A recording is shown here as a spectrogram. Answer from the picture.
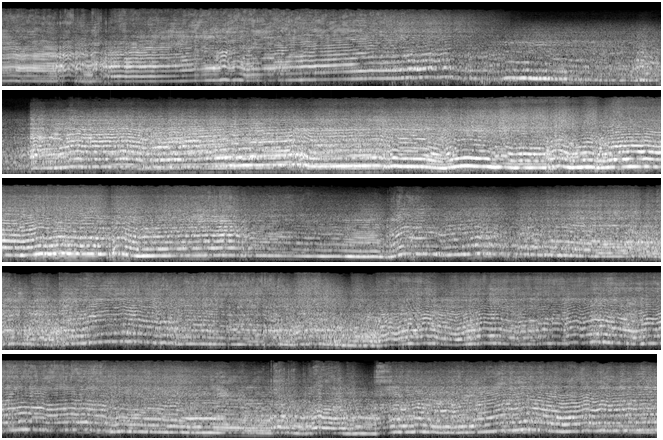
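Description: Small hatchback slalom race car's engine revving hard, its pitch rising and falling every second or so as the throttle is opened and lifted through the cones. It gets abruptly louder about seven seconds in.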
